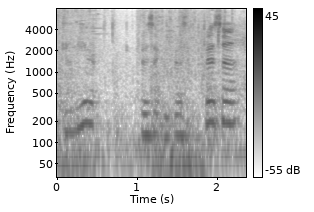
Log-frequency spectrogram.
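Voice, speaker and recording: A man hosting a game let's play, thinking aloud in casual commentary full of fillers and quick reactions. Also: medium pitch, noisy background. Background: loud game music.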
